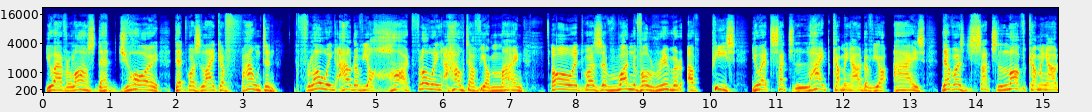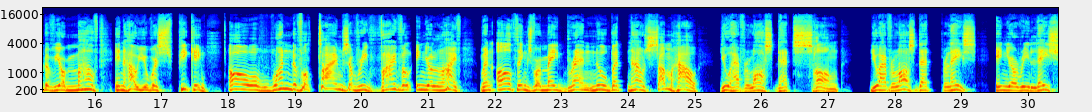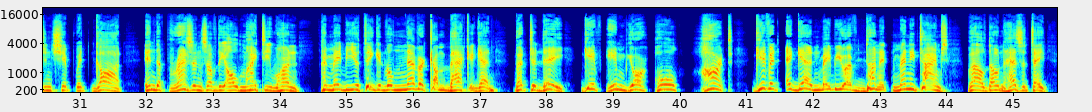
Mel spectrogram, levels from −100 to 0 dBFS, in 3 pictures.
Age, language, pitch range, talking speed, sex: 60-79, English, 165-205 Hz, 160 wpm, male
